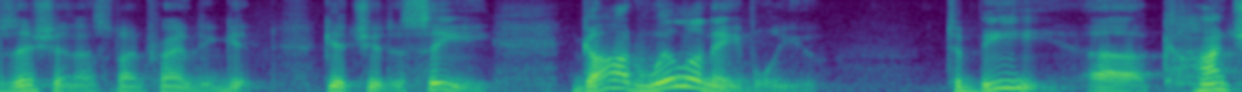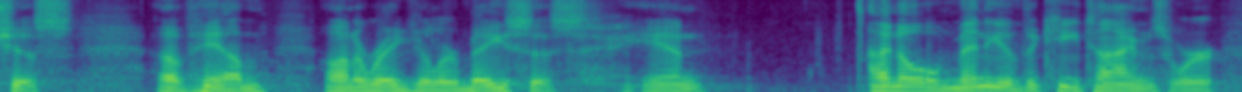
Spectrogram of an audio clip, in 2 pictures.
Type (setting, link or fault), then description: setting, large echoing room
